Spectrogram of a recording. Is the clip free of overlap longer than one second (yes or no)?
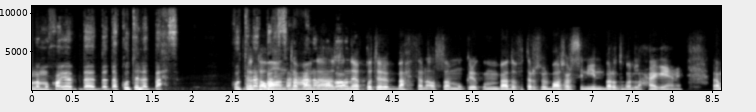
no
